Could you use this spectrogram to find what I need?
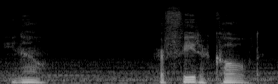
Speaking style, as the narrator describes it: in a soft, slow voice he says

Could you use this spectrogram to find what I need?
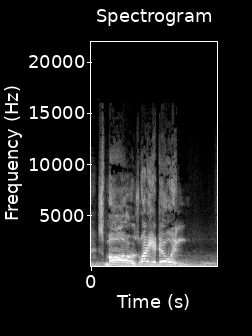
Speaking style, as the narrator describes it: Ham down below shouting

